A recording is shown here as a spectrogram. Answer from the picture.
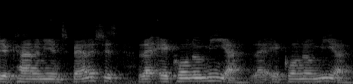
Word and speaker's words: economía: The economy in Spanish is la economía. La economía. This time we do have an accent on the I.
